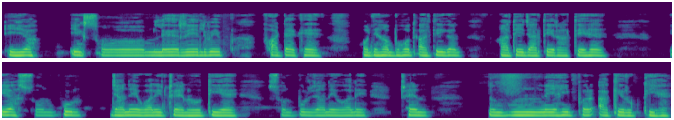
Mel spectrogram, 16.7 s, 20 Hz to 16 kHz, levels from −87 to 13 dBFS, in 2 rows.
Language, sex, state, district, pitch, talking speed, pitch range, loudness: Hindi, male, Bihar, Saran, 160 Hz, 100 wpm, 155-165 Hz, -14 LUFS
